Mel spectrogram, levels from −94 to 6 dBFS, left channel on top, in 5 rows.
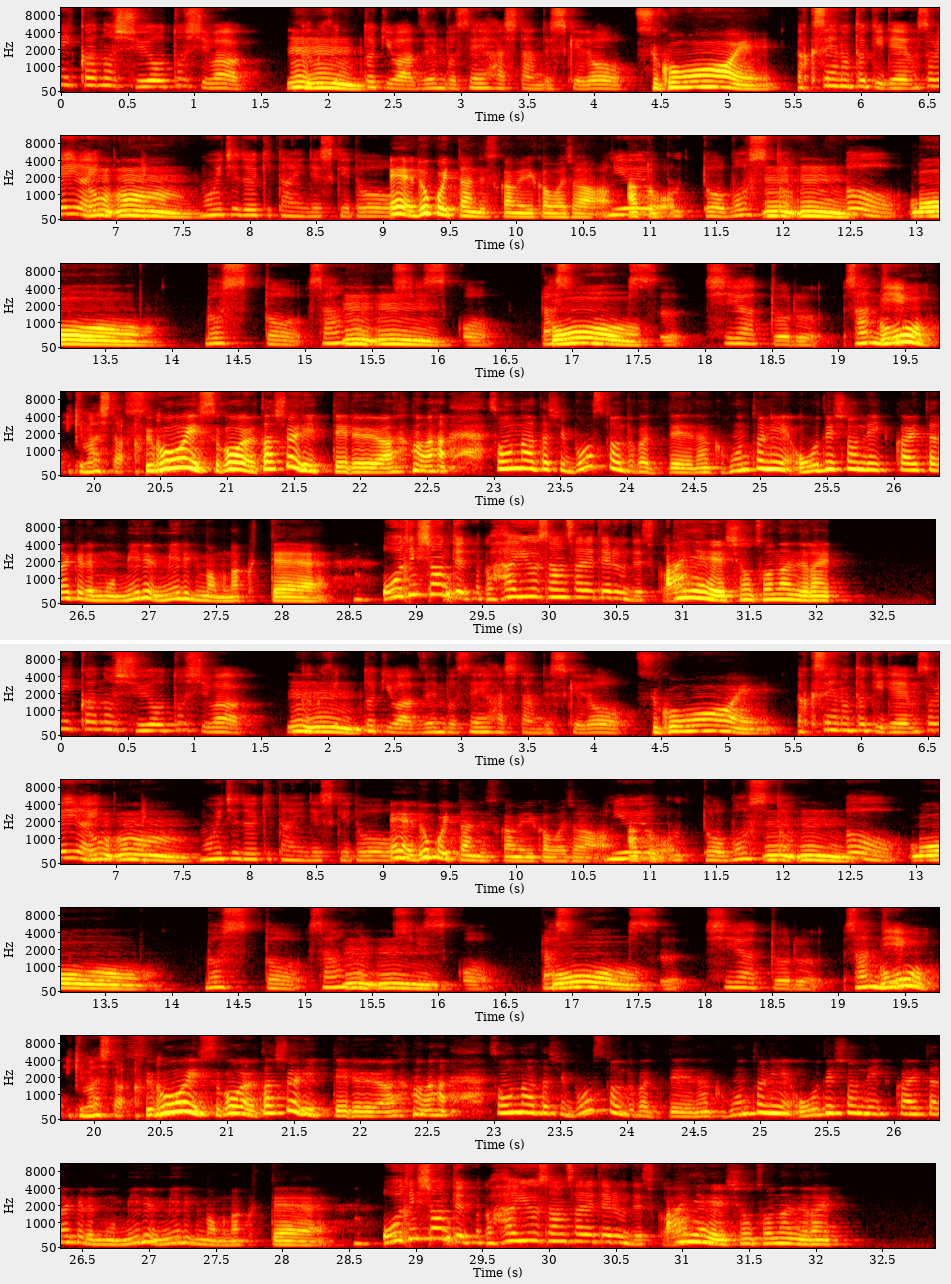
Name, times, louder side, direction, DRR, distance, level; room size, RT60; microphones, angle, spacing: voice 1, 0.0-1.4 1.8-1.9 2.3-4.2 5.5-6.9 7.6-9.1 10.7-12.1 12.5-12.8 14.3-16.4 16.8-17.0 17.4-19.6 19.9-20.6 28.5-31.1, left 1 dB, 15° left, 0.6 m, -28 dB
voice 2, 1.7-2.3 4.4-5.4 6.8-7.7 9.1-11.2 11.9-12.6 13.0-13.9 15.3-16.1 16.9-17.6 19.3-19.7 20.4-28.4 30.9-32.1, left 4 dB, 70° left, 0.6 m, -20 dB
11.5 x 8.6 x 4.9 m
head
